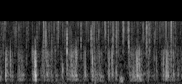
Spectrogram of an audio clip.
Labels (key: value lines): label: biophony, sea urchins (Echinidae)
recorder: SoundTrap 600 or HydroMoth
